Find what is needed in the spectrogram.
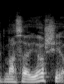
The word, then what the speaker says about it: Masayoshi: Ähm, sein Vorname wird korrekt Masayoshi ausgesprochen, aber er lässt sich häufig Massa nennen weil das auch Amerikaner, Ausländer allgemein besser aussprechen können.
